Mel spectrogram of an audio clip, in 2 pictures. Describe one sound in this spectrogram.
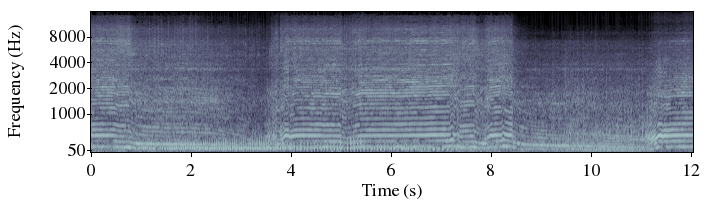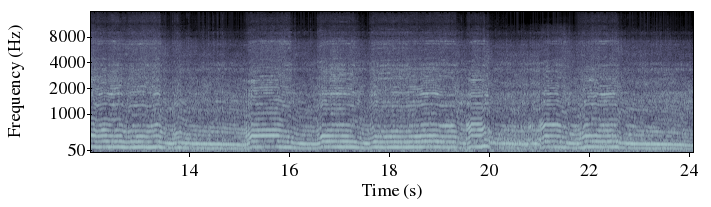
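A dirt bike engine revs up and down close by, rising and falling in pitch.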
